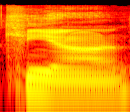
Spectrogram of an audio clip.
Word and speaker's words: Xian: that was spilled a little funky but it's pronounced kyon so Xin underscore bill Twitter Instagram all that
